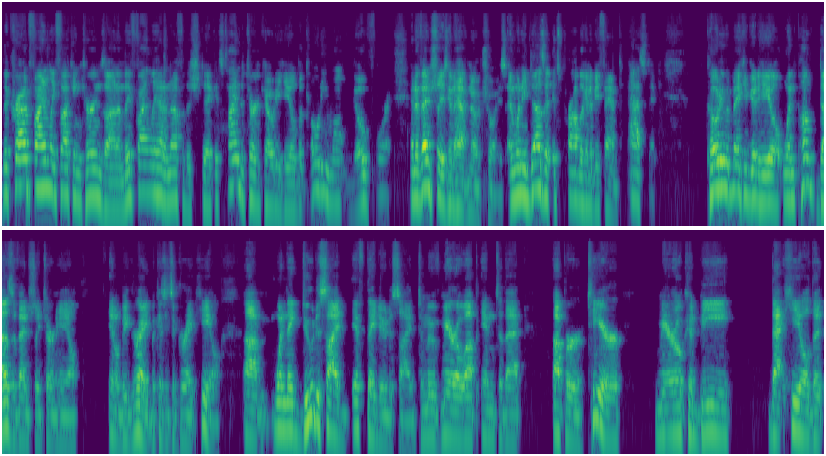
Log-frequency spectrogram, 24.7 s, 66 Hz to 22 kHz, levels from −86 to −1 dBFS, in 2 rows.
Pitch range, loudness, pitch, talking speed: 105-150 Hz, -25 LUFS, 125 Hz, 215 wpm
